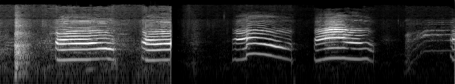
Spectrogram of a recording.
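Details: Domestic cats fighting, with an orange cat doing most of the vocal threatening: a series of five long, harmonic, drawn-out yowls, some wavering and bending in pitch, separated by short silences.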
